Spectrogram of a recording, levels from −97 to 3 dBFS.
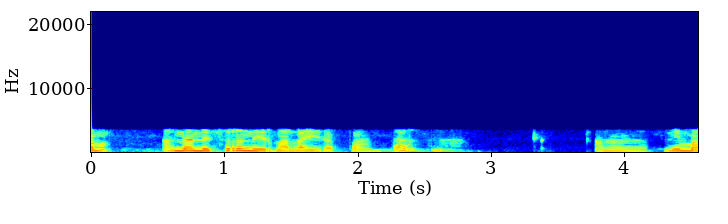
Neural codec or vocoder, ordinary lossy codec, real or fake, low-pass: none; none; real; 3.6 kHz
